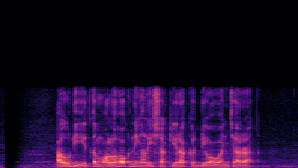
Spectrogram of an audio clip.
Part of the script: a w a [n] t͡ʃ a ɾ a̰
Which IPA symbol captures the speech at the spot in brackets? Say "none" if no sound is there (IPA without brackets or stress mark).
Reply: ɲ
